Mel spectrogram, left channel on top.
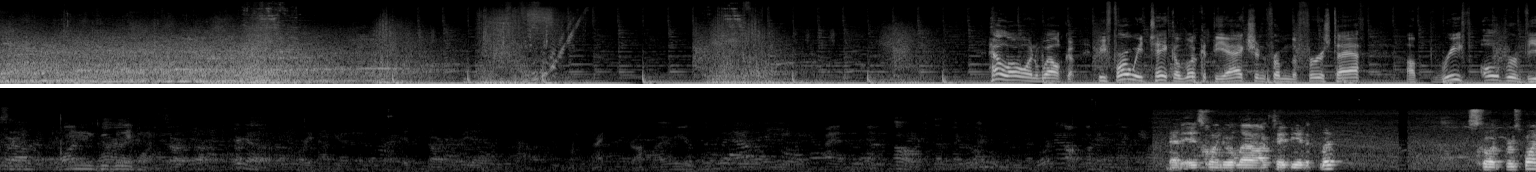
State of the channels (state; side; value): different; both; correlation 0.00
